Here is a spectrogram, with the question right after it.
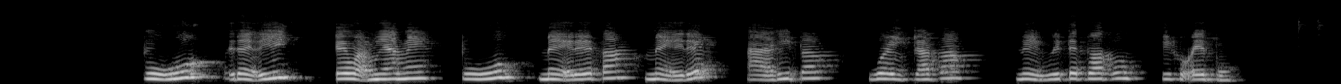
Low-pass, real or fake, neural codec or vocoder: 10.8 kHz; fake; codec, 44.1 kHz, 1.7 kbps, Pupu-Codec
